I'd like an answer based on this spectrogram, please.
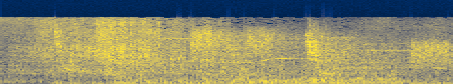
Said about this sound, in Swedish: Ilskna moln tornade sig och omslöt hela jorden. Blixtrar blixtrade och åskan dundrade.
